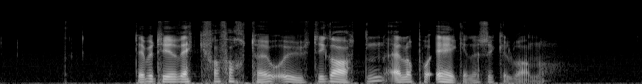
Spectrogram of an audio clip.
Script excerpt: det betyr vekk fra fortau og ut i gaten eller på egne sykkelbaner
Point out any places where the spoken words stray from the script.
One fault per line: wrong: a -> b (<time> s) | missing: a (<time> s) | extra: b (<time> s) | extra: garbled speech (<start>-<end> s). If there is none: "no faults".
no faults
